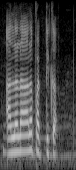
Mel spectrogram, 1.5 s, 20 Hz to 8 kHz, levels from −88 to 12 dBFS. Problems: constant background noise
